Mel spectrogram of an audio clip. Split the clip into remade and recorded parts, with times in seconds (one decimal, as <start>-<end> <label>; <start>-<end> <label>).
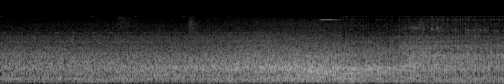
0.0-3.4 recorded; 3.4-5.1 remade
